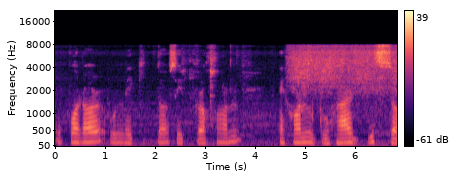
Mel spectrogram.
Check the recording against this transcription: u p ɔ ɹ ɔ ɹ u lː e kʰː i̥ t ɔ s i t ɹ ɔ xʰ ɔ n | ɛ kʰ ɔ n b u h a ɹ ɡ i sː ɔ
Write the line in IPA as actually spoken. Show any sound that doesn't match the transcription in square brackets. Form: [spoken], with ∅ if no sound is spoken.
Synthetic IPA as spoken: u p ɔ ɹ ɔ ɹ u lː e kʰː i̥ t ɔ s i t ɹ ɔ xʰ ɔ n | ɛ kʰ ɔ n [ɡ] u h a ɹ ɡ i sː ɔ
